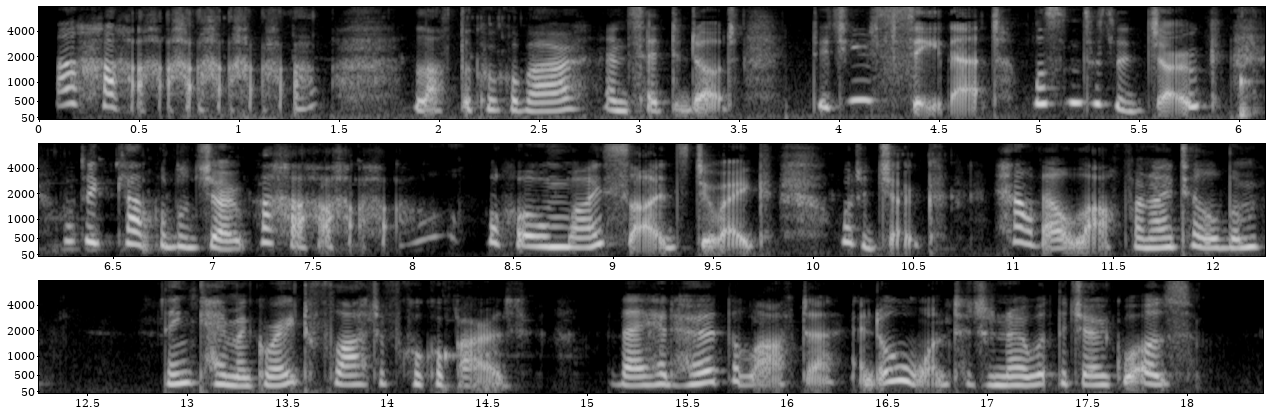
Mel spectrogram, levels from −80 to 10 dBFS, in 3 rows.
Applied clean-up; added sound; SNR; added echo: neural mask model DeepFilterNet 3.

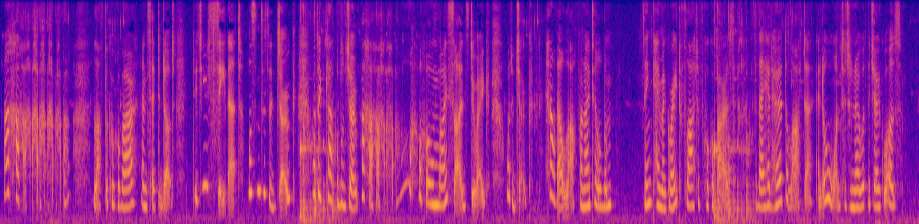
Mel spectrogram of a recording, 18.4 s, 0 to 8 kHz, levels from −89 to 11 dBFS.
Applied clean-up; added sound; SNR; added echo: none; Fill (with liquid); 16 dB; none.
